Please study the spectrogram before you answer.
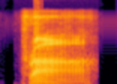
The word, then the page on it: PRA: British English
